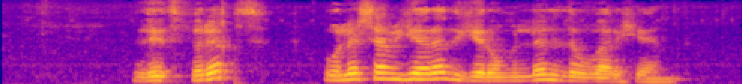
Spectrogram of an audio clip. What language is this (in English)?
Kabyle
